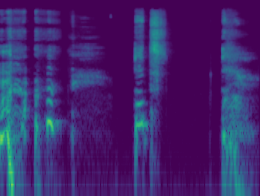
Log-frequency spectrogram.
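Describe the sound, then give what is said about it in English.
A woman clearing her throat: several short, rasping, breathy bursts separated by brief pauses, fairly faint and heard alone. “Twilight cleared her throat and responded”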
